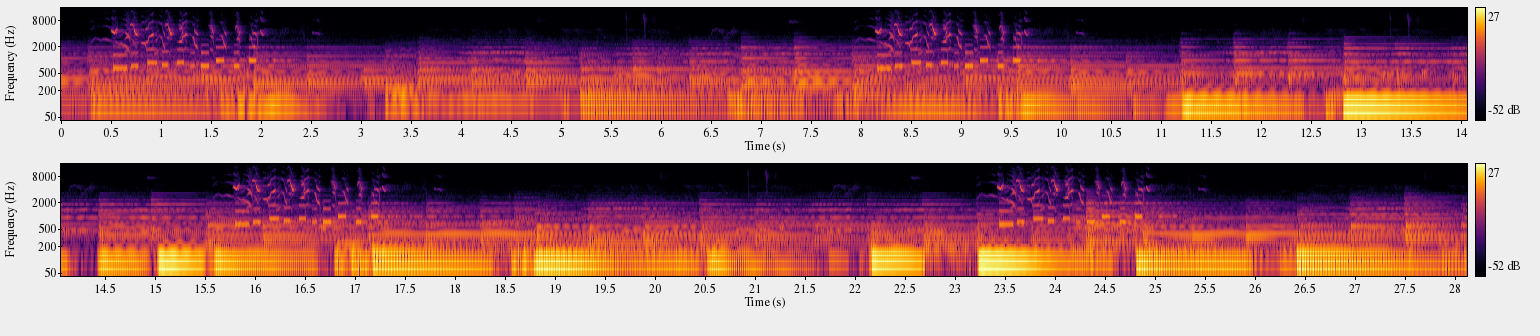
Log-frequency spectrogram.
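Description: Bursts of bird tweeting return roughly every eight seconds over a steady, sustained musical backing, the chirps bright and prominent, woven into the track as a recurring motif. No one speaks.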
